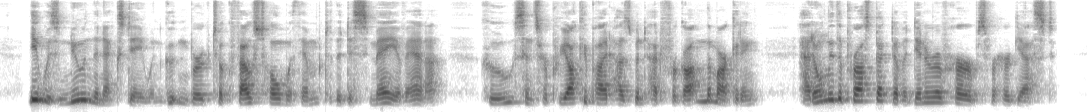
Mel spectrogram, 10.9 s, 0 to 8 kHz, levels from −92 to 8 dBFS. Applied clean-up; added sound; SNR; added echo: none; none; none; none.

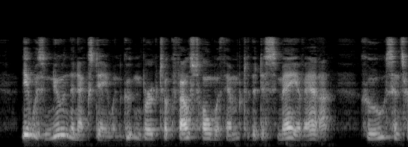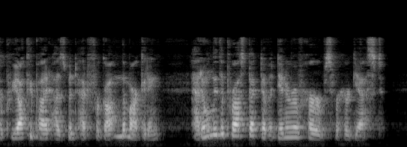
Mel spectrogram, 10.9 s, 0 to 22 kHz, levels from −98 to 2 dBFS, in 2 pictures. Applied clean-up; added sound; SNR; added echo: none; none; none; reverberation time 0.4 s.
